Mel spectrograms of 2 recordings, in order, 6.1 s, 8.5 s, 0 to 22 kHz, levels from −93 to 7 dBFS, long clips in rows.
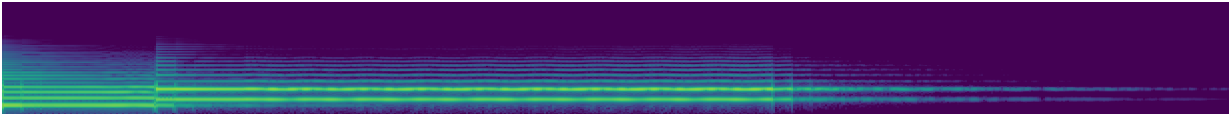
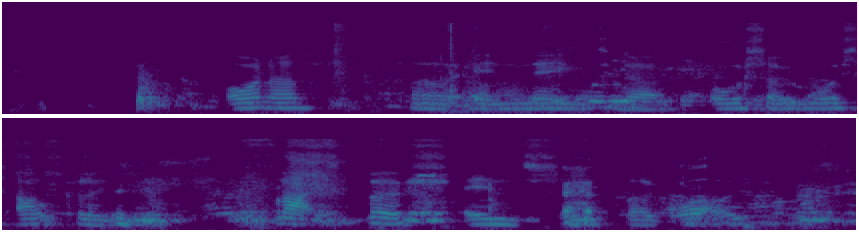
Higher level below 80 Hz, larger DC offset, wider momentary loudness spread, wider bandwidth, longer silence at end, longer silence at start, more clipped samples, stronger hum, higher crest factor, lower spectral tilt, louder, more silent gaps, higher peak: first, -84 dBFS vs -90 dBFS; neither; second, 5 LU vs 10 LU; second, 3.4 kHz vs 11.5 kHz; first, 1.65 s vs 0 s; second, 0 s vs 0.2 s; neither; neither; second, 12 dB vs 22 dB; about the same, -6 dB/octave vs -5 dB/octave; first, -15 LUFS vs -60 LUFS; second, none vs 0.29-0.41 s; first, -4 dBFS vs -38 dBFS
